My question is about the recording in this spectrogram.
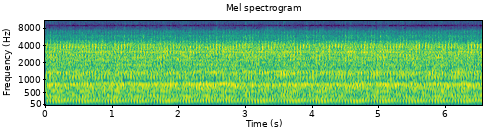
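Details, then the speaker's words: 4500 W generator with 30 A RV plug running 15,000 and 13,500 BTU RV air conditioners fitted with soft starts: steady even drone with constant pitch, no surging or hunting; generator carries the load smoothly. "going nine that's the inverter and everything people so you hear how smooth"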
